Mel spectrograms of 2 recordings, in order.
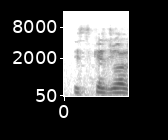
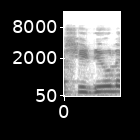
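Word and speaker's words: schedule: হইতে পারে, এরকম একটা স্কেজুয়াল সাজানো। তাহলে এর জন্য আপনাকে কি করতে হবে, স্কেজুয়াল ক্লিক করে দেন, ঠিক আছে, অথবা শিডিউলে ক্লিক করে দেন, যেটাই বলেন, ওইটারই সঠিক উচ্চারণে স্কেজুয়ালই বলে।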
